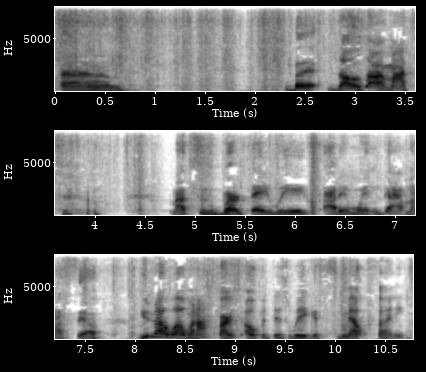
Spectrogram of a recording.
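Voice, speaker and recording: A woman's voice: fairly low pitch, slow, long pauses, a bit bright, a little hiss or hum. A woman, chatting casually to camera at home, rambling and laughing as she talks. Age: 30s. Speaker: vlogger, mother of many. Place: small indoor room at home.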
